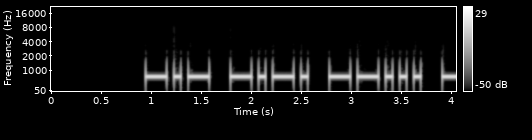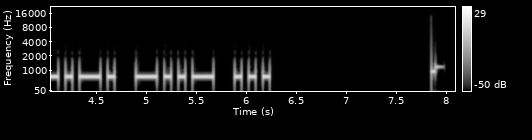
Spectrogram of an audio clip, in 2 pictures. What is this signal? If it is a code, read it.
Morse code, heard as a keyed tone, about 17 wpm, 700 Hz. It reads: KC7CXS
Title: USA Call Signs Repeated 3x 17wpm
